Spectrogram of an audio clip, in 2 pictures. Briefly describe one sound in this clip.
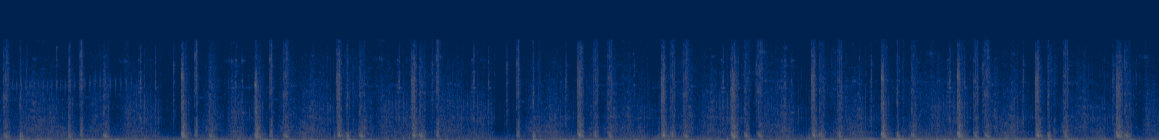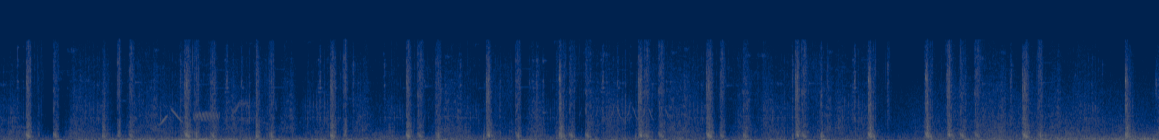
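Footsteps swish and thud through grass at a steady walking pace.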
